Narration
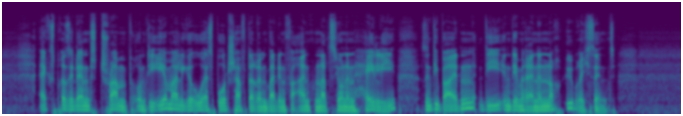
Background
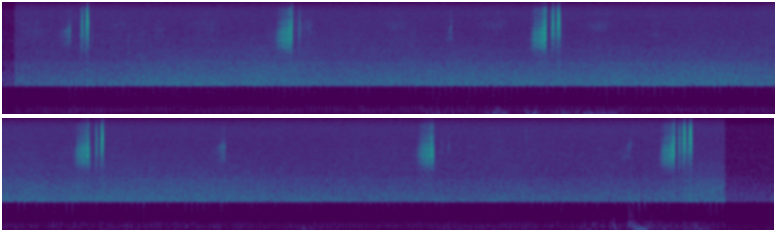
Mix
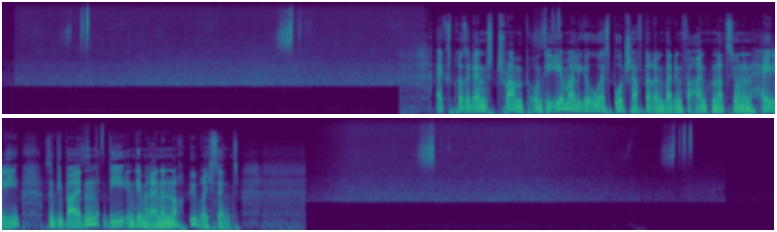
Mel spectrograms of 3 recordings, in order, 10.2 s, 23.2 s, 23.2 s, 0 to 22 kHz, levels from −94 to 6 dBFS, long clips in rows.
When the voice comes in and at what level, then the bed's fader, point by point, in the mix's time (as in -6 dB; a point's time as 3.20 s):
5.95 s, +1.5 dB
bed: 6.30 s -4.5 dB
6.54 s -19.5 dB
16.05 s -19.5 dB
16.80 s -4 dB
19.69 s -4 dB
21.71 s -17.5 dB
